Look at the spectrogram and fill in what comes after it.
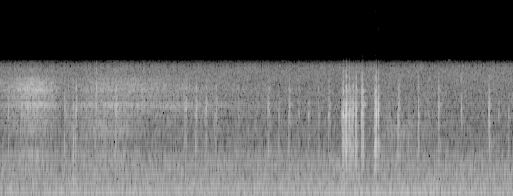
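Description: Freight train of boxcars rolling past and picking up speed: a steady rumble with a string of sharp clicks and clanks. A brief louder clatter comes about three and a half seconds in.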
